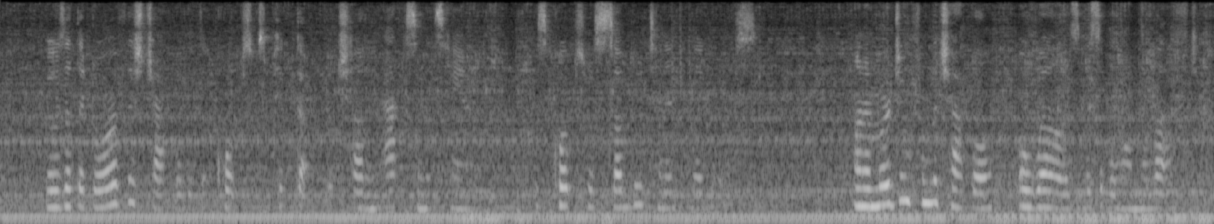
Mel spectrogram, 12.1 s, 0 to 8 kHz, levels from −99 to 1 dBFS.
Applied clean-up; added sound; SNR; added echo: none; Engine; 1 dB; none.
